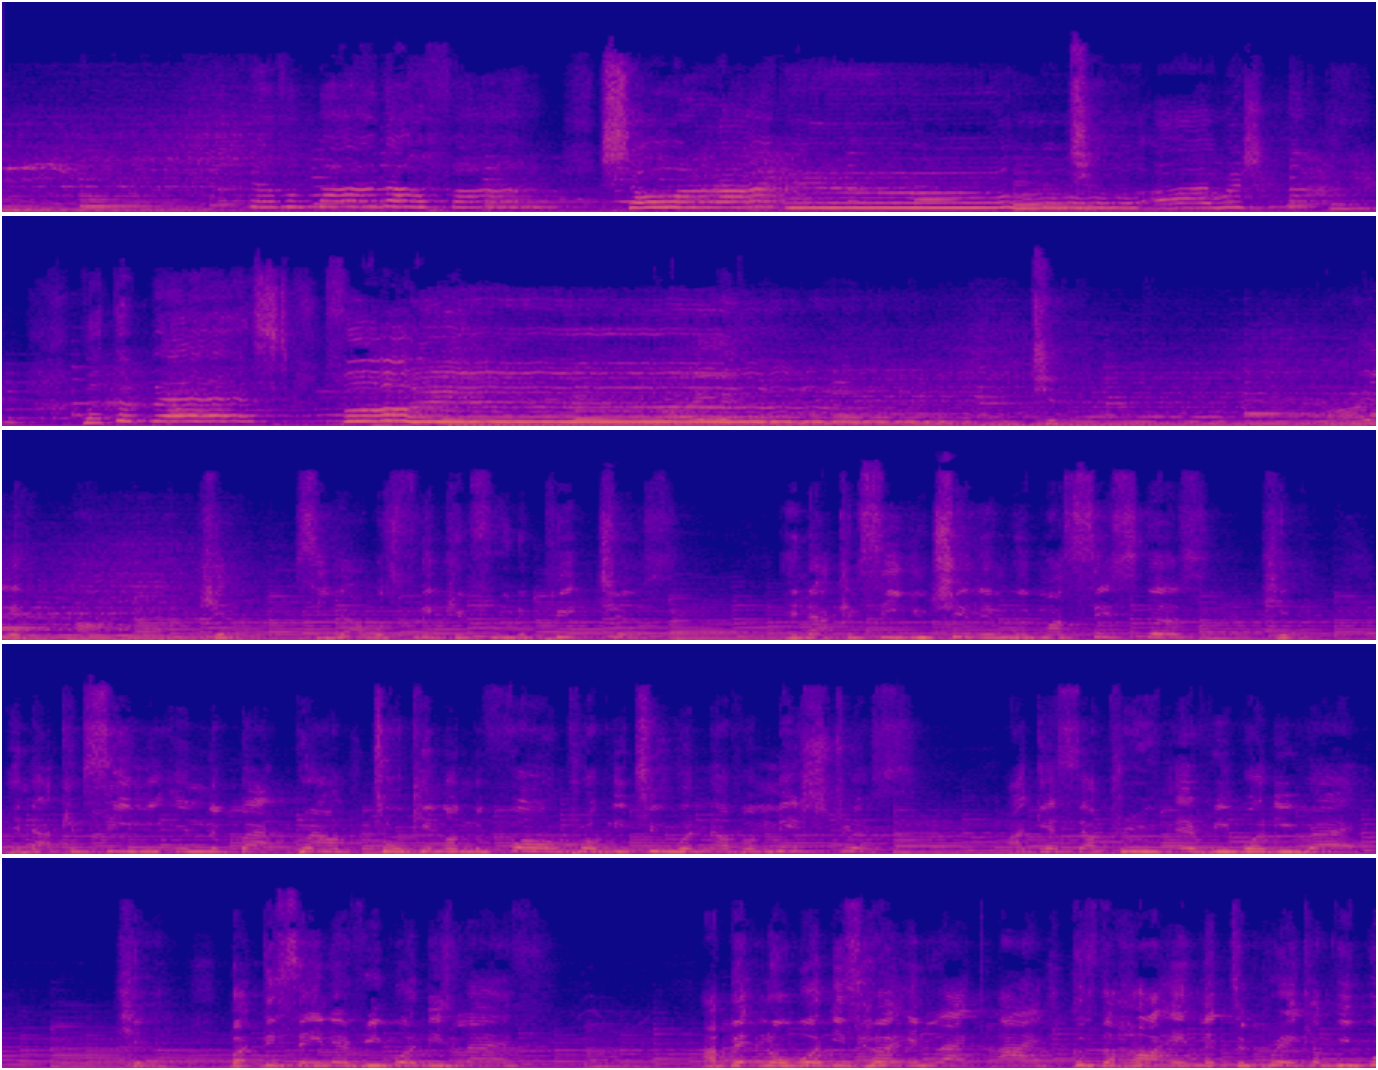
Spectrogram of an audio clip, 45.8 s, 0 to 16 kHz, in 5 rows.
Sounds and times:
Music: 0.0 - 45.8.

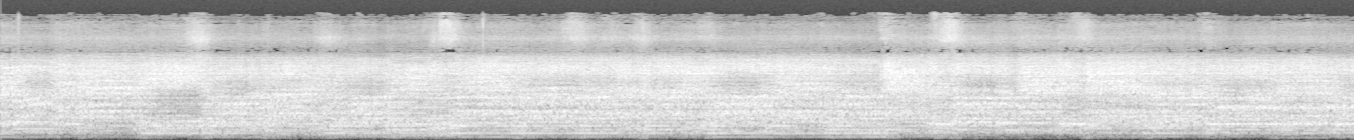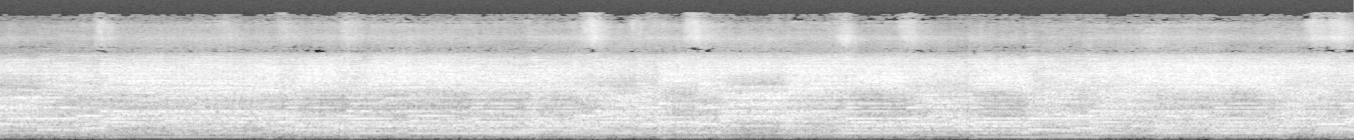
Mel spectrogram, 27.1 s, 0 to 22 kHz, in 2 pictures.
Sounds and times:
Choir: 0.0 - 27.0.

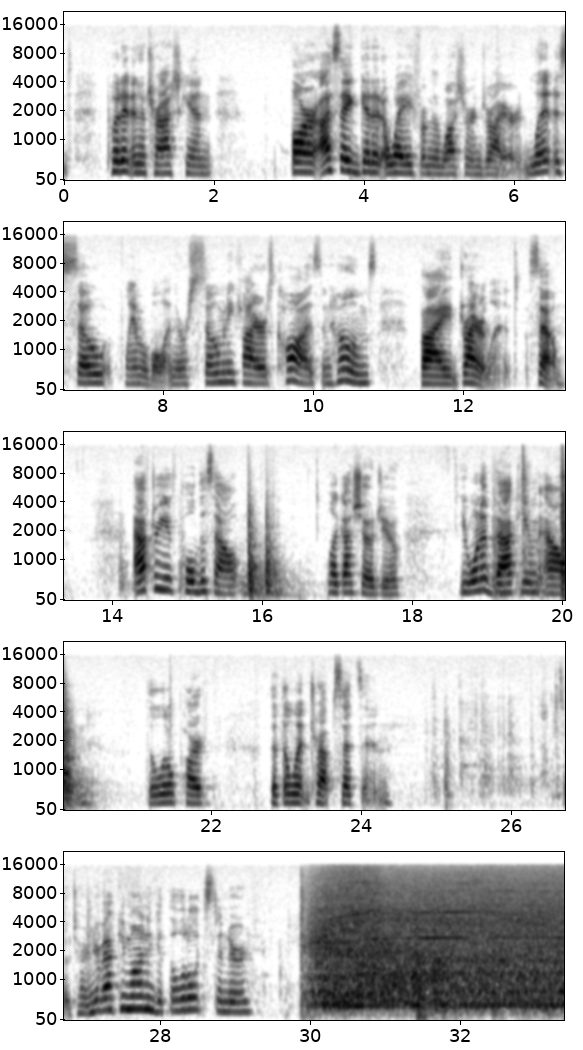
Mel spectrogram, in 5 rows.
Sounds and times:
Speech: 0.6 - 2.0, 3.0 - 10.8, 11.5 - 13.4, 14.3 - 15.8, 16.8 - 17.9, 18.6 - 20.4, 21.2 - 22.0, 22.8 - 24.4, 26.6 - 29.3.

